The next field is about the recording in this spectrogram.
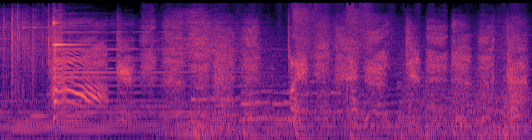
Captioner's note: Milo panting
